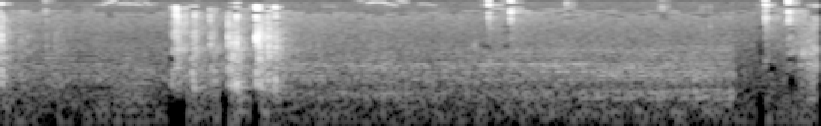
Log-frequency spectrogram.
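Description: Faint computer keyboard keystrokes, a short run of key presses about a second in, with a few single clicks either side; otherwise near silence.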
